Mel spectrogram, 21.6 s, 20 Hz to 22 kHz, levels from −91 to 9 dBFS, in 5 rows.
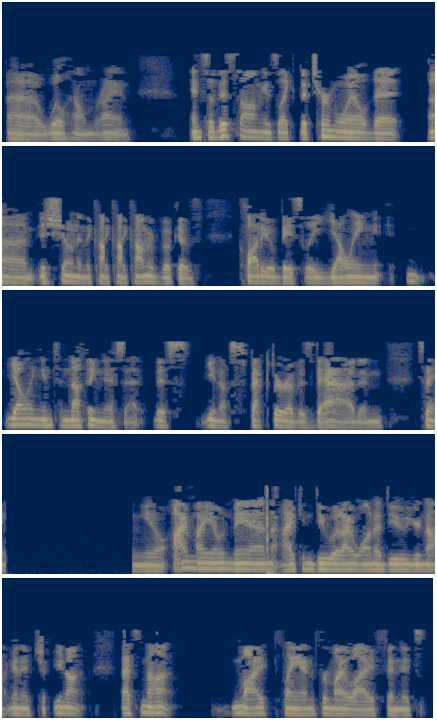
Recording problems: garbled, watery; badly; nothing above 5.5 kHz
audio stuttering; at 5 s
audio cutting out; at 13 s for 1.5 s
keyboard typing; noticeable; at 16 s; peak 3 dB below the speech

